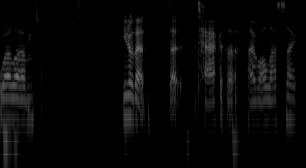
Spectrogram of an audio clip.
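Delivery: voice brought right down, low and hushed. With guards at a table nearby, a player's character asks someone something in a lowered voice. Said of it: "I'll kind of lower my voice".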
